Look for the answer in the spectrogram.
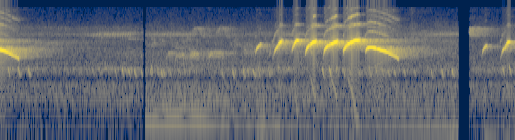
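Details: White-eared Sibia, a Taiwan endemic of mid-elevation forest, giving a quick run of six or seven clear, arched whistles, each rising then dropping, with softer single notes before and after.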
